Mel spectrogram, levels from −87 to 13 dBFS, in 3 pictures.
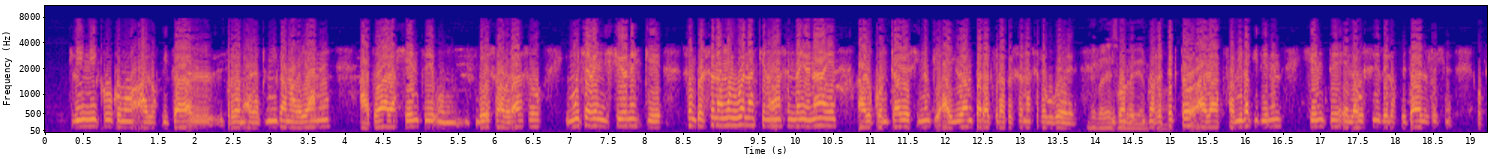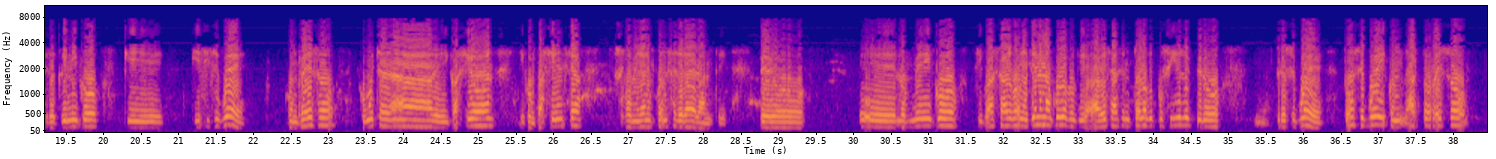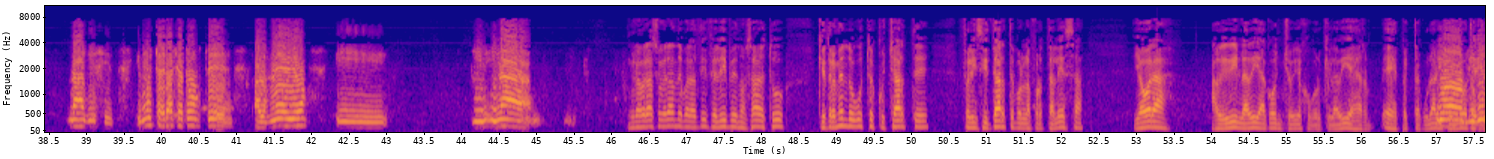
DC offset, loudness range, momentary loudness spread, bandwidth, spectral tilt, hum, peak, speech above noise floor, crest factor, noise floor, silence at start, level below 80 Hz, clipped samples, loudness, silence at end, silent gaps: under 0.1%; 5 LU; 13 LU; 8 kHz; -4.5 dB/octave; none; 0 dBFS; 40 dB; 18 dB; -57 dBFS; 0.3 s; -64 dBFS; under 0.1%; -17 LUFS; 0 s; none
